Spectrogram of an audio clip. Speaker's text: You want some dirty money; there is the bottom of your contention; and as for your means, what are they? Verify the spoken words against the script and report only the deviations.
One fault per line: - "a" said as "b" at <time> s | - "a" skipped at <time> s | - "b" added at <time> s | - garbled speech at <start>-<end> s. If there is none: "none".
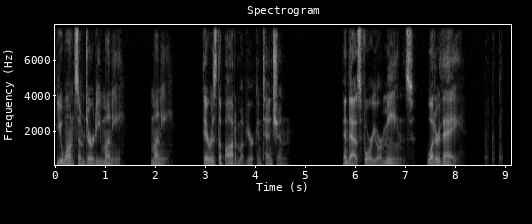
- "money" added at 1.9 s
